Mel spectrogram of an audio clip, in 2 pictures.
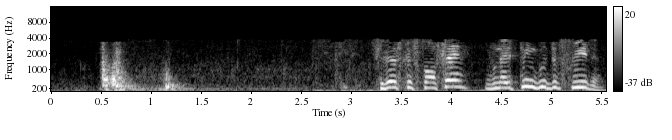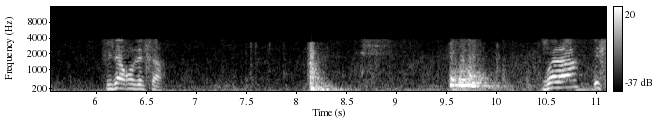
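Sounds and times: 
car hood being opened at a garage: 0.5s - 1.4s
speech: 3.3s - 6.8s, 10.4s - 11.1s.

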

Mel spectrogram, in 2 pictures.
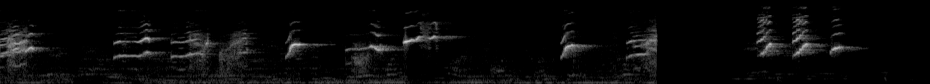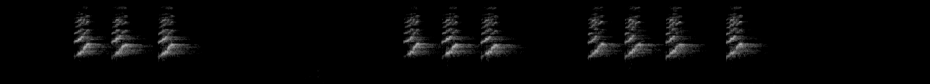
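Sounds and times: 
cockatiel chirps and whistles: 0.0s - 0.5s, 1.1s - 4.6s, 5.6s - 6.6s, 7.5s - 8.7s, 10.0s - 11.3s, 13.4s - 14.6s, 15.2s - 17.0s.

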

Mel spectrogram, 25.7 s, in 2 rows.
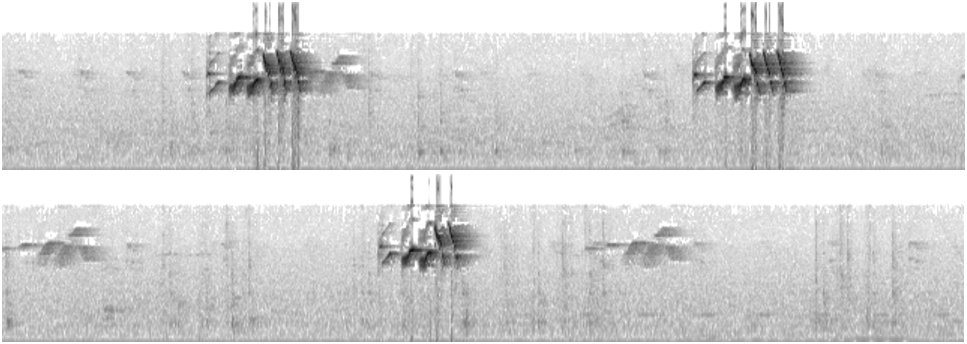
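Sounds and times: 
Double-collared seedeater singing: 2.7s - 4.7s, 9.2s - 10.7s, 17.8s - 19.2s.

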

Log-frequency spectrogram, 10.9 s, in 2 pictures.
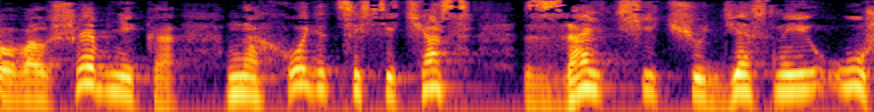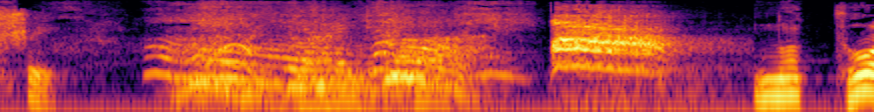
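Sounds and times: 
speech: 0.0s - 8.5s, 10.2s - 10.9s
black raven cawing in a fairy tale: 8.9s - 10.1s.

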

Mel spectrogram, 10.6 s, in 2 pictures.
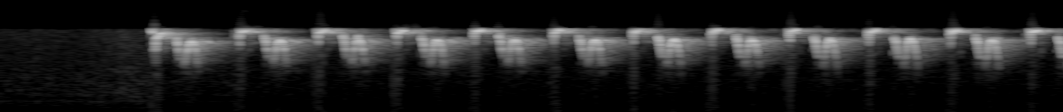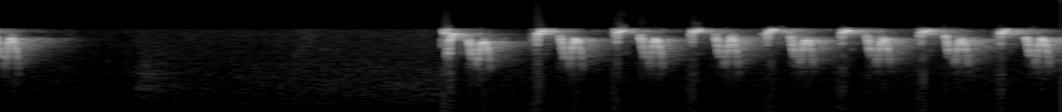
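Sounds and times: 
bar-winged prinia calling high downslurred notes: 0.8s - 5.7s, 7.5s - 10.6s.

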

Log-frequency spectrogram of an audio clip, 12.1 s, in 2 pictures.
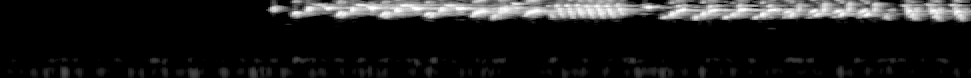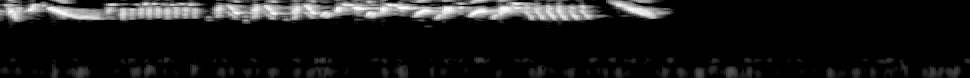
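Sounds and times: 
European goldfinch song: 1.7s - 10.2s.

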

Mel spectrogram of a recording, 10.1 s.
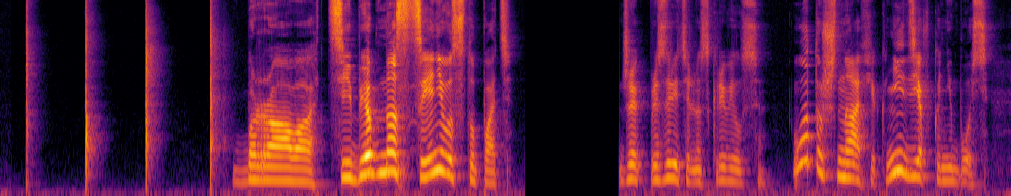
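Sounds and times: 
slow hand claps: 0.2s - 2.4s
speech: 2.3s - 5.2s, 6.2s - 10.0s.

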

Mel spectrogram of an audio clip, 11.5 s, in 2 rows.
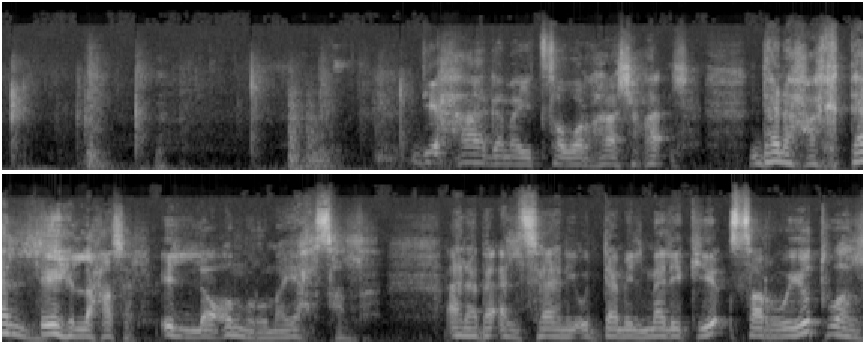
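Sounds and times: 
door being shut with wooden clunks: 1.9s - 2.4s
speech: 2.8s - 11.4s.

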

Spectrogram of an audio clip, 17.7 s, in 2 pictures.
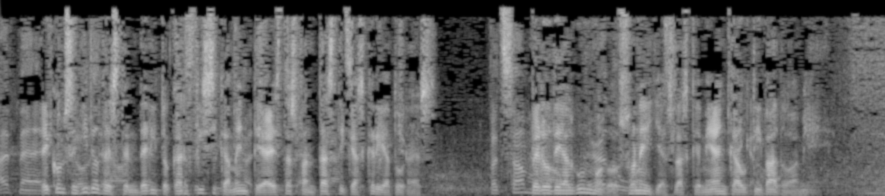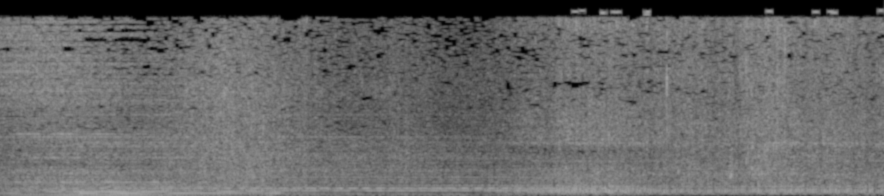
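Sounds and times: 
speech: 0.0s - 8.6s
water rushing around a small boat far out at sea: 0.0s - 17.6s
wind around a small boat at sea: 0.0s - 17.6s
low droning hum: 8.0s - 17.6s.

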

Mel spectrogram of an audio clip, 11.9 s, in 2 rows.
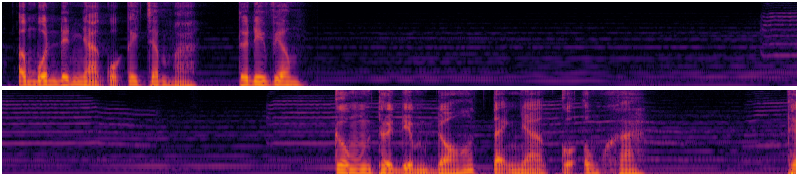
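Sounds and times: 
speech: 0.1s - 2.3s, 8.5s - 10.8s
tabby cat meowing: 5.7s - 7.3s, 8.0s - 11.9s.

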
